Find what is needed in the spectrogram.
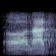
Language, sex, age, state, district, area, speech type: Assamese, male, 30-45, Assam, Sonitpur, rural, conversation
